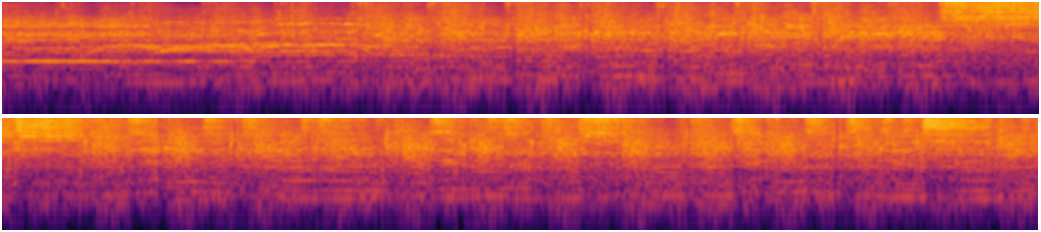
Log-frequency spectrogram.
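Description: Live rock band playing an instrumental stretch of a song, with drum kit, electric bass and guitar and no vocals. The drums settle into a steady driving beat about two seconds in.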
